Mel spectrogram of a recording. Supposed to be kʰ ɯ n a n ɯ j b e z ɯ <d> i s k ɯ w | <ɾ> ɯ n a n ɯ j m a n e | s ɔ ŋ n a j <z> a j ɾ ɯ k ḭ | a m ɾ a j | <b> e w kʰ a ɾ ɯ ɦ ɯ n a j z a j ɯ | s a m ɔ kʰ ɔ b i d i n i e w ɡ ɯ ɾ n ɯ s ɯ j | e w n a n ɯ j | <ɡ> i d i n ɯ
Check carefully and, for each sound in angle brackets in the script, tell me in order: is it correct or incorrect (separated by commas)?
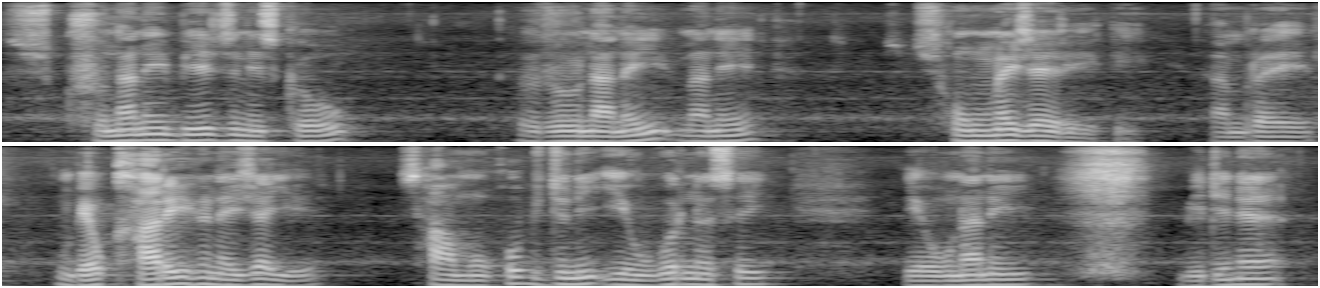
incorrect, correct, correct, correct, incorrect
